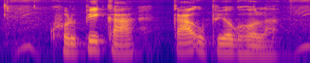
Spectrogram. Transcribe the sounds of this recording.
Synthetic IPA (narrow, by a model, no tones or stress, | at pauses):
kʰuɽpika | kaupjoɡɦola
